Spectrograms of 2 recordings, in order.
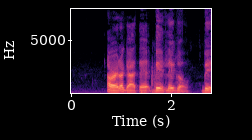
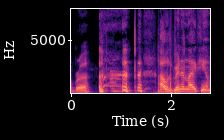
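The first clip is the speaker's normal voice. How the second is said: ordinary talk, nothing marked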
